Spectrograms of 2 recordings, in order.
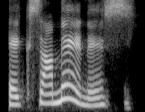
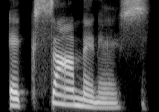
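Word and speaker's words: exámenes: we pronounce that word once I make that particular word plural changes the stress pattern I have to write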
